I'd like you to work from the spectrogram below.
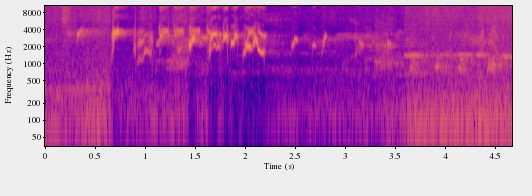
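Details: Red-whiskered bulbul song meant to encourage other birds to sing: a short flurry of sweet whistled notes lasting about two seconds, framed by steady broadband background noise.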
